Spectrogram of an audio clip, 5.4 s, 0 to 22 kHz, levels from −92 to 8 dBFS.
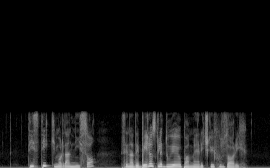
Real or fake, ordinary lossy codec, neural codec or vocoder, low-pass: real; none; none; 7.2 kHz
